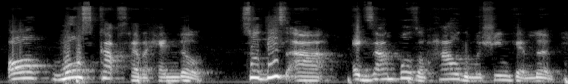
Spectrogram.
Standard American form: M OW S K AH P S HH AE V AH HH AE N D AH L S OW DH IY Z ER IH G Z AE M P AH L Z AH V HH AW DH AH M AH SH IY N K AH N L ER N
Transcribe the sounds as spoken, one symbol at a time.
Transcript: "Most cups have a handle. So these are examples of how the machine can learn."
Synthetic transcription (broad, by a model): M OW S K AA P S HH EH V AH HH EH N D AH L S OW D IY S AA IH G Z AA M P AH L S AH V HH AW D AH M AH SH IY N K AH N L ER N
